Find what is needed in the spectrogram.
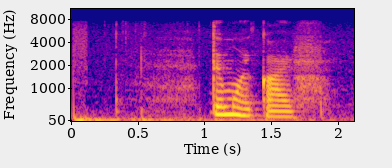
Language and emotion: Russian, neutral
